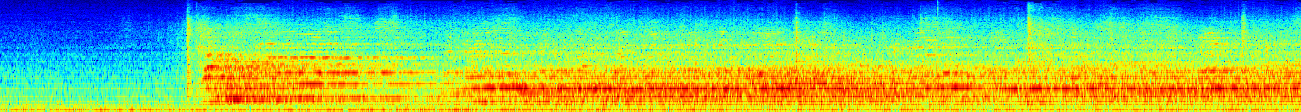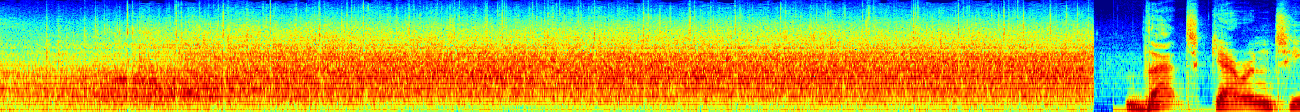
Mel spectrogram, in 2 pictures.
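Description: A large crowd cheers and roars in a big hall.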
